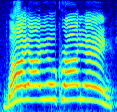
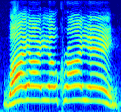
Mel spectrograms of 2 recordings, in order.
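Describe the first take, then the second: First: Very slow, higher echoed question. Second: Very slow, higher drawn-out question; very slow call. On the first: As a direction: echo it back slowly. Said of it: "said the voice". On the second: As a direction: stretch it across the pond. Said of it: "said Little Beaver". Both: Acted.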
